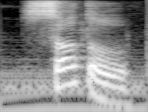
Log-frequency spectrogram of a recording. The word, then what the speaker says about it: subtle: not being particularly subtle subtle silent b and i do all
